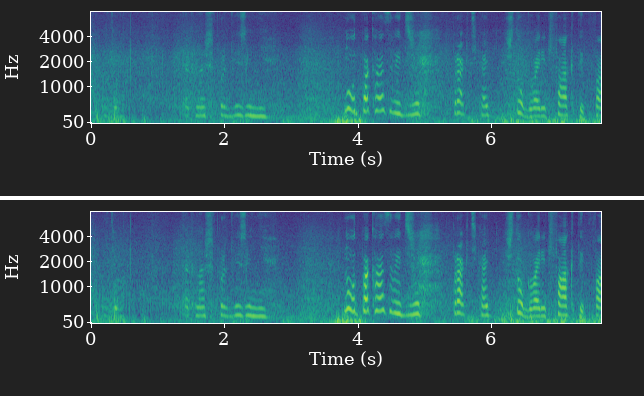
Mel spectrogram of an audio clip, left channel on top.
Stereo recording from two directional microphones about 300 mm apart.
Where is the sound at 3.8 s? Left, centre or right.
Right.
